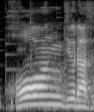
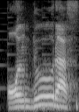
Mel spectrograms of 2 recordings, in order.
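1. hの音で始まります。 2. 母音で始まります。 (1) "ホンジュラスではありません" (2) "H は発音しません。オ、ホンドゥーラスと発音します"

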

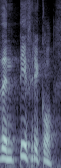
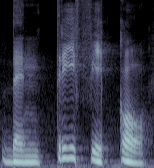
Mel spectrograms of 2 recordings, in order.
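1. No hay sonido r después de la t. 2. Un sonido r extra sigue a la t. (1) "El diente no tiene R" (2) "han dicho dentrífico. Pues no"

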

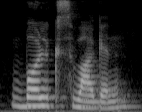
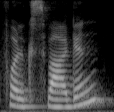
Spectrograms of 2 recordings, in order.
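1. Вимовляють по-іспанськи, з b. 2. Вимовляють по-українськи. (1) "Іспанці називають це Volkswagen. Через «б»" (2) "Наступна марка Volkswagen"

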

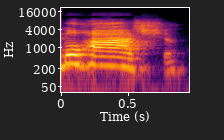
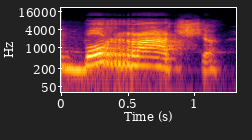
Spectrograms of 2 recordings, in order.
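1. La r se pronuncia a la manera portuguesa. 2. La r se pronuncia a la manera española. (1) "Para ustedes, es borracha" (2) "En español, para nosotros, es borracha"

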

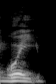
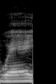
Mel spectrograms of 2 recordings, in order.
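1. Se dice con un tono insultante y ofensivo. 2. Se dice con un tono amistoso e informal. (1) "como que insulto" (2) "ya es como que amistoso"

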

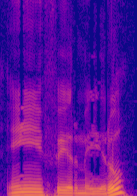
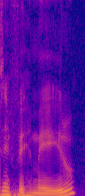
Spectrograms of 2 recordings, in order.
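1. Ela é pronunciada com sons espanhóis. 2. Ela é pronunciada com sons portugueses. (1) "muda a pronúncia" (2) "mesma palavra do português"

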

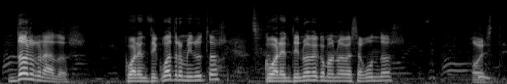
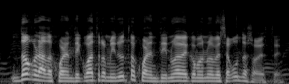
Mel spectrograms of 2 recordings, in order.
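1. Los números se leen a un ritmo normal. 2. Los números se leen muy rápido.

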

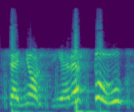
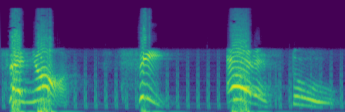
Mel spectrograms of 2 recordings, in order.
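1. Se dice como una pregunta dudosa y condicional. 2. Se dice como una afirmación firme y segura. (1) "es como leerlo de una manera que él dudó que era Jesús" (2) "se traduce como una afirmación, no como una duda"

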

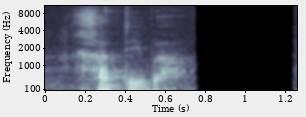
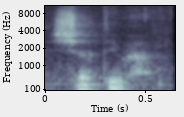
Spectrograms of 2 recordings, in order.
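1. 名前は息の混じった「h」の音で始まります。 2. 名前はシーッという「sh」の音で始まります。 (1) "標準語ではね、" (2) "その言葉ではX から始まって、発音はシャティバーです。"

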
